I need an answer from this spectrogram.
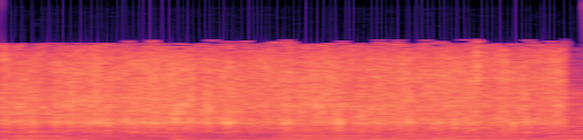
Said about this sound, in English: then I'll transfer it over the pan and do a quick sear on that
